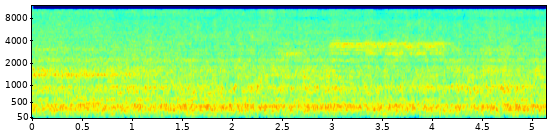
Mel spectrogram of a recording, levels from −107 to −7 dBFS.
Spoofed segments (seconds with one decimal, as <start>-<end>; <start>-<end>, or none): 1.4-2.7; 3.3-5.1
